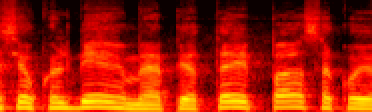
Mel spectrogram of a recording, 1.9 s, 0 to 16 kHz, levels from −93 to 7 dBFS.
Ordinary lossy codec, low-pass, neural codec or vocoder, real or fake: Opus, 24 kbps; 14.4 kHz; none; real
